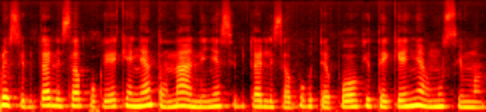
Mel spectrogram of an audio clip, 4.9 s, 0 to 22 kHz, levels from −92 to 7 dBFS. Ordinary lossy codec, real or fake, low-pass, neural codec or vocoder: none; fake; none; codec, 44.1 kHz, 7.8 kbps, DAC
